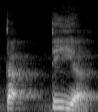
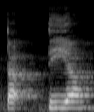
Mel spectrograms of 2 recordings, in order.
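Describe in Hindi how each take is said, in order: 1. पहले अक्षर के बाद आवाज़ एकदम रुक जाती है। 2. पहले अक्षर के बाद आवाज़ एकदम रुक जाती है।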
